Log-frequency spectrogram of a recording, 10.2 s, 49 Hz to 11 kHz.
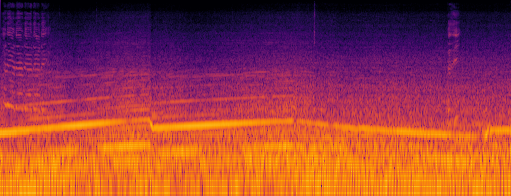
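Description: A Porsche GT3 992.1 accelerates around the Spa circuit, a loud close engine drone climbing in pitch, dropping briefly at gear shifts, then climbing again, with an instructor talking over it.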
